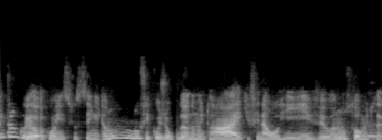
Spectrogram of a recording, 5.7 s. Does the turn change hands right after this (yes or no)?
yes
